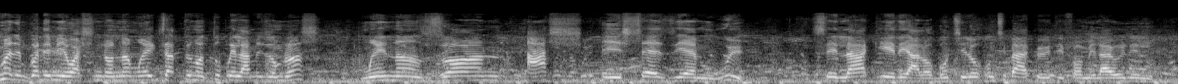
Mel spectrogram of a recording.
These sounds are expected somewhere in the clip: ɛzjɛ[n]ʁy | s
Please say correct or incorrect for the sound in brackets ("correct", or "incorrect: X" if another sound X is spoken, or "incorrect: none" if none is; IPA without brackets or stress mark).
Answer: incorrect: m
